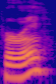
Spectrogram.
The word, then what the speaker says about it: Pirot: Is that how you pronounce that in French, Pirot? Yes.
